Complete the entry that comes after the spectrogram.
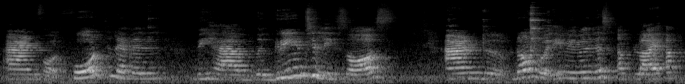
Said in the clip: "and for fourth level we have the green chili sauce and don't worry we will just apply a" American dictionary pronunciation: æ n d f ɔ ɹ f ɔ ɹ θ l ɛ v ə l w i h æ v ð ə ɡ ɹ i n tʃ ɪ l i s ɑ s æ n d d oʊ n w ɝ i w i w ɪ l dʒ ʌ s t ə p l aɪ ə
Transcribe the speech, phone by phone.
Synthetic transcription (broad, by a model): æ n d f ɔ ɹ f ɔ ɹ t l ɛ v ə l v i h æ v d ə ɡ ɹ i n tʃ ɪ l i s ɑ s æ n d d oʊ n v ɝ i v i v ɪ l dʒ ʌ s t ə p l aɪ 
